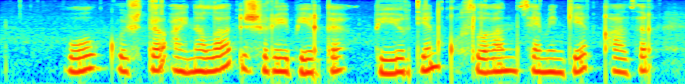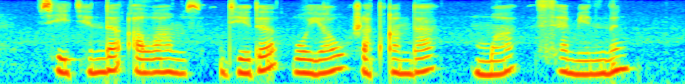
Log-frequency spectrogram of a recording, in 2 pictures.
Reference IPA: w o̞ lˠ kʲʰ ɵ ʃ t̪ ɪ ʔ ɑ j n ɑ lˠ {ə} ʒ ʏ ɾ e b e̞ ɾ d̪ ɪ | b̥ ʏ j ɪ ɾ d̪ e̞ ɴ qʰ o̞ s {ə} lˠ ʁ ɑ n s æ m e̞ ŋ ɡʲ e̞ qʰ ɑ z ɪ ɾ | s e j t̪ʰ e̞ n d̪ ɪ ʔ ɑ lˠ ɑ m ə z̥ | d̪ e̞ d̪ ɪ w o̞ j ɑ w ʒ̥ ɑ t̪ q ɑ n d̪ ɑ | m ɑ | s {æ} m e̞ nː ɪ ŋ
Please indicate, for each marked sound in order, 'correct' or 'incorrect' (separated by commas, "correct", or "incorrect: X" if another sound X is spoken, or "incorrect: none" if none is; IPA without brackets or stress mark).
incorrect: ɑ, correct, correct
